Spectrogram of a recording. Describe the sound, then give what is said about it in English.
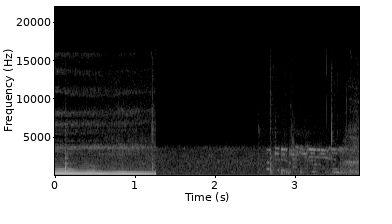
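A brown and white pit bull, heard over a phone call, lets out a single drawn-out, high whine that slides slightly downward in pitch for about a second, then cuts off abruptly into near silence and faint background noise. “Okay, yeah, I can't hear that anymore. Either you let the dog out, either you let the dog out, or you hang up the phone.”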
